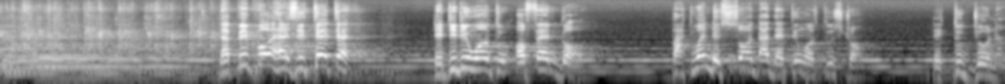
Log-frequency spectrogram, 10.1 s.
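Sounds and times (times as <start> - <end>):
audience clapping: 0.0 - 3.6
sustained musical tones: 0.0 - 10.0
speech: 2.2 - 3.6, 4.3 - 5.9, 6.7 - 8.7, 9.3 - 10.0.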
